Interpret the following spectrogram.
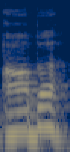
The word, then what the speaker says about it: Arbr: So we've also seen a new bike this week from Arbr, which I believe is pronounced like Harbour, but in Whitby.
